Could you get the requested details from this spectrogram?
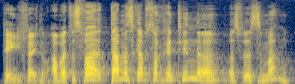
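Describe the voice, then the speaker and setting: A young man with a slightly higher voice tells an embarrassing story in a loose, casual podcast chat. He rambles, mocks himself and laughs between lines. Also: big pitch swings, rapid-fire, a bit bright. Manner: rambling, self-mocking storyteller, laughs often. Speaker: podcast co-host telling a story.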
